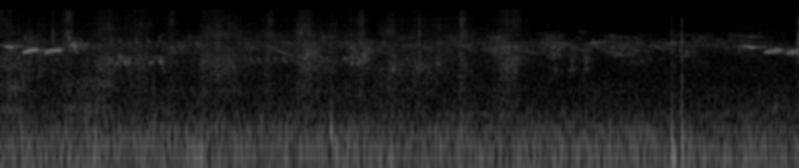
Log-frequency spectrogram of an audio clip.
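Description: Birds chirping faintly: a few short, high chirps within the first second and again near the end, over a quiet background.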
